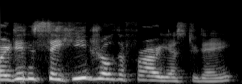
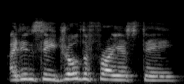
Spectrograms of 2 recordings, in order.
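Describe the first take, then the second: First: The stress falls on the word he. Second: The stress falls on the word Ferrari. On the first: A different person was named. "I said she" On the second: A different car was named. "It was a Porsche"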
